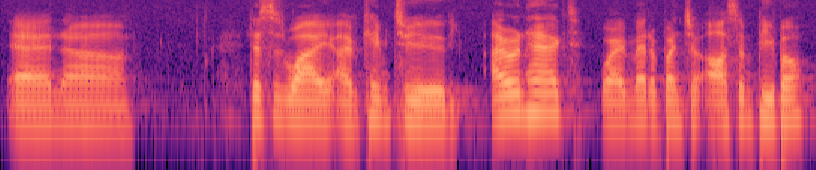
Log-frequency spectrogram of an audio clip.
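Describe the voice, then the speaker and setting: A young man from Venezuela giving a class project presentation, halting with frequent fillers. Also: a little high, fairly even intonation, clean tone. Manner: halting, many uh fillers and restarts. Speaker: student presenter.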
